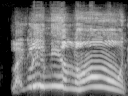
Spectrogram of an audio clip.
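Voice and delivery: whiny protest. Retold or imitated. Bullied kid pushing teasers away, high loud whine. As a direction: wail it like a fed-up kid.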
